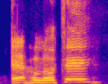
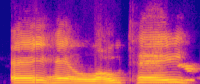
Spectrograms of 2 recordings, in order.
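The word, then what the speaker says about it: ajolote: Because she pronounces it correctly, which is like I'm gonna butcher this. Ejolote. But here in English we call it an axolotl because we don't know how to pronounce. Ejolote.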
